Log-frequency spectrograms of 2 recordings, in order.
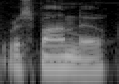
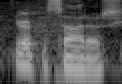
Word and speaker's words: Reposado: website or the the other one the the respondo Reposado I knew I said it wrong so again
